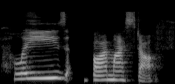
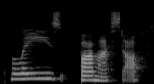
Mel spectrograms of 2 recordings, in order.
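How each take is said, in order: First: It sounds pleading and desperate. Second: It sounds calm and unpressured.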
